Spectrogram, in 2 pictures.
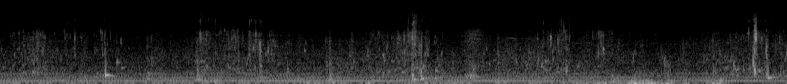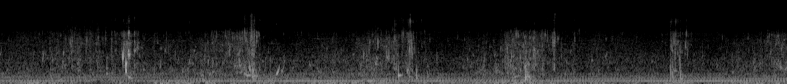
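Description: Double-bladed kayak paddle strokes: the blades dip into calm water with short splashes and drips, roughly every second and a half, over a steady low hum.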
